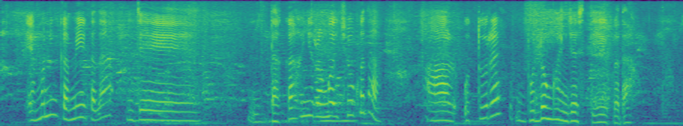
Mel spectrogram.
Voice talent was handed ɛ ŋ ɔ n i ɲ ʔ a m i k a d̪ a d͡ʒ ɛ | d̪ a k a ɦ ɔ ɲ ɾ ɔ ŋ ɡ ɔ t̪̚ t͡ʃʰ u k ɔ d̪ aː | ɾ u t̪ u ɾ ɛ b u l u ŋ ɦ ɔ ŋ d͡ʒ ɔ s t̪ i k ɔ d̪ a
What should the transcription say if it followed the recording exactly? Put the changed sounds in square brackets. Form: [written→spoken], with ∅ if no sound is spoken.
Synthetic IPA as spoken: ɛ [ŋ→m] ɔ n i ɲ [ʔ→k] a m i k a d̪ a d͡ʒ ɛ | d̪ a k a ɦ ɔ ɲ ɾ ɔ ŋ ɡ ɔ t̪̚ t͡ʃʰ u k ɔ d̪ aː | ɾ u t̪ u ɾ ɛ b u l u ŋ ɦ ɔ [ŋ→ɲ] d͡ʒ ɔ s t̪ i k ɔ d̪ a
